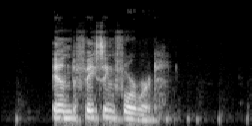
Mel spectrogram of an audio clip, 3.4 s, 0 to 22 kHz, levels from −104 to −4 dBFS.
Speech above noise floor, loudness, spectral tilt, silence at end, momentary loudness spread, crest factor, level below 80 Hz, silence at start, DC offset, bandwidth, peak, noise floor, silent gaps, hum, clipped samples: 41 dB; -19 LUFS; -4 dB/octave; 1.2 s; 9 LU; 20 dB; -60 dBFS; 0.7 s; under 0.1%; 9.2 kHz; -2 dBFS; -61 dBFS; none; none; under 0.1%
